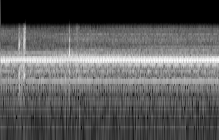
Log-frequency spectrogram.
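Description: Bedini-style pulse motor running, its coil pulsing to give a steady high-pitched whine with a fainter lower tone beneath. Two light clicks come about a quarter and three-quarters of a second in.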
